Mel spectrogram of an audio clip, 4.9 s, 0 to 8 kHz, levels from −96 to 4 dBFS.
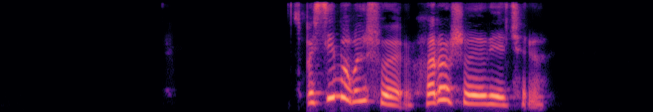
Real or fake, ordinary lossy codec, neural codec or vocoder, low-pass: fake; none; codec, 16 kHz, 2 kbps, X-Codec, HuBERT features, trained on balanced general audio; 7.2 kHz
